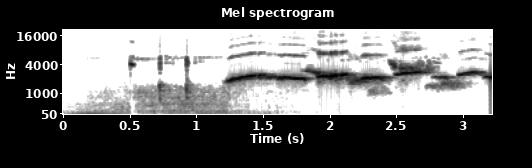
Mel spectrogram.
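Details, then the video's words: White-rumped shama in full song with harsh fill-in phrases: a faint background murmur with a few clicks, then a loud, continuous run of clear whistled notes that wander up and down in pitch. "Suara Murai Batu Juara,Tembakan Murai Batu Gacor Full Isian Kasar Panjang Mewah"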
